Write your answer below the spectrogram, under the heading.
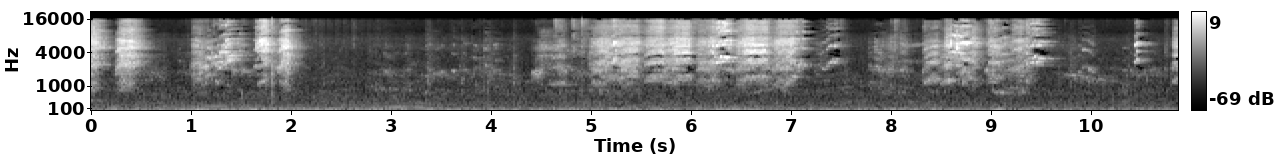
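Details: Rainbow lorikeets in mating season, doing their mating dance; loud rasping squawk bursts at the start, middle and near the end, with quieter pauses between.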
